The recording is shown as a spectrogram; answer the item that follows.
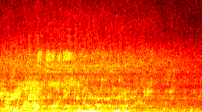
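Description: Low, steady hum of a coach's Thermo King air-conditioning unit running in the cabin, with a few soft low thumps.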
